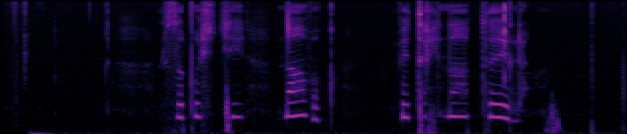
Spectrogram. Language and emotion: Russian, sad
